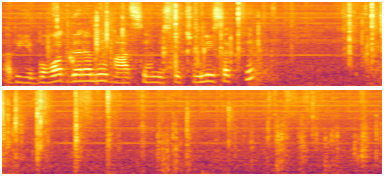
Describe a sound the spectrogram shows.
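A plastic wrapper crinkles and rustles.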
